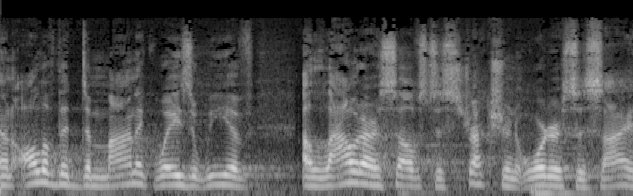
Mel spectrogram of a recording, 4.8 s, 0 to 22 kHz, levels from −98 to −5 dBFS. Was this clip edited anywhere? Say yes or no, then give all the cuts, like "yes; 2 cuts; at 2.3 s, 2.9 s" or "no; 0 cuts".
yes; 1 cut; at 2.2 s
